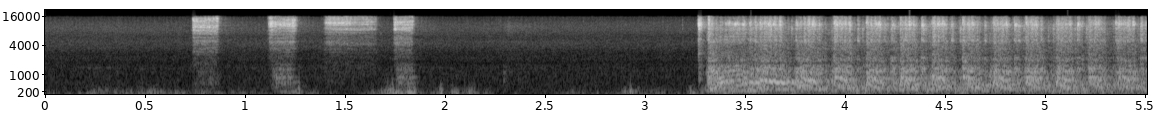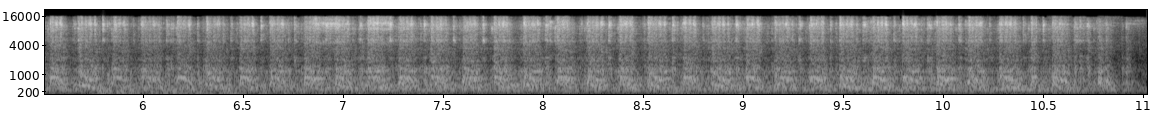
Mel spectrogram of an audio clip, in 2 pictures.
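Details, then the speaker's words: Ford 8N tractor that sat 7 years in a field with intake and exhaust manifolds open, after fitting a used coil and spraying starting fluid: steady cranking at about three turns a second with no firing; cranks but won't start. "well still nothing guess let me check for spark and we'll start there again"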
